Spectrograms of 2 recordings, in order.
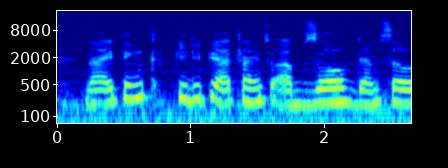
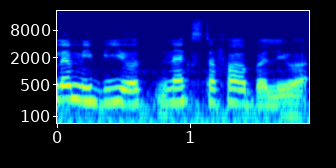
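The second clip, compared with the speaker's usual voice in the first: normal talking voice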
